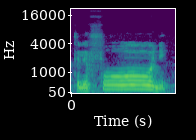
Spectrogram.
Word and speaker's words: telefone: Por exemplo, telefone está longe, eu preciso chamar telefone. Ó, já sei que a sílaba que eu demorei mais falando foi fo. Então, fo é a sílaba tônica.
